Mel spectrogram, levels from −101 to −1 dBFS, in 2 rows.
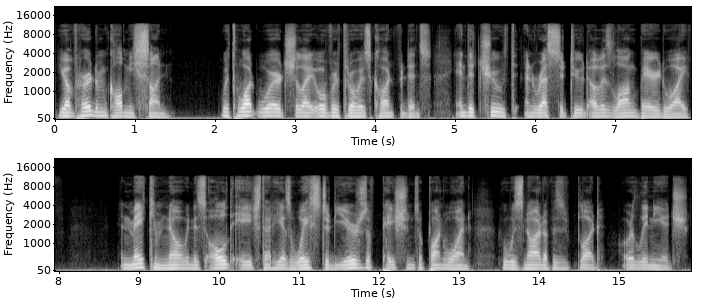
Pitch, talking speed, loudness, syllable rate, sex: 115 Hz, 190 wpm, -20 LUFS, 5.0 syllables/s, male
